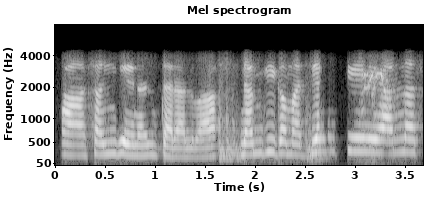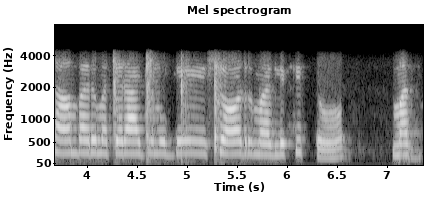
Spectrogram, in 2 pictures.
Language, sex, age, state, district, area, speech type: Kannada, female, 18-30, Karnataka, Chitradurga, rural, conversation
